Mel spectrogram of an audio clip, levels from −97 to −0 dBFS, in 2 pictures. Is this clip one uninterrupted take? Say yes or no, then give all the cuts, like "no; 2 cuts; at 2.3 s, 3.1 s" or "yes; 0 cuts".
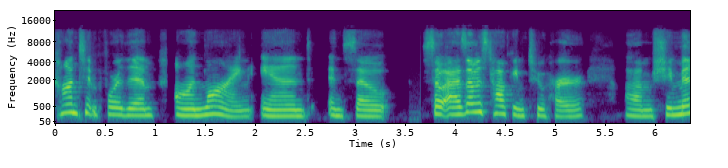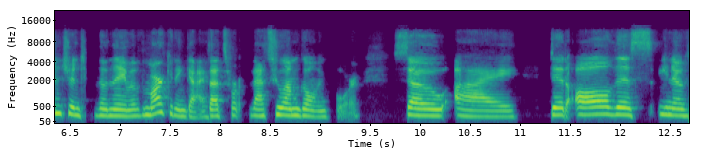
no; 2 cuts; at 1.1 s, 7.9 s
